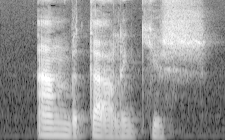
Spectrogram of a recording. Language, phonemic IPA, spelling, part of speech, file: Dutch, /ˈambəˌtalɪŋkjəs/, aanbetalinkjes, noun, Nl-aanbetalinkjes.ogg
- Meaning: plural of aanbetalinkje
